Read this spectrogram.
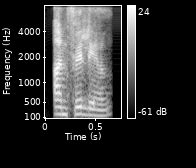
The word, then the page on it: unfilial: Indian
